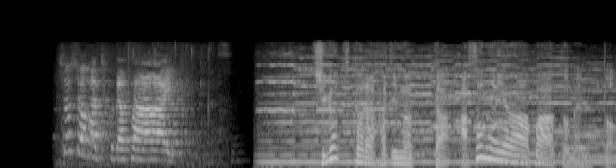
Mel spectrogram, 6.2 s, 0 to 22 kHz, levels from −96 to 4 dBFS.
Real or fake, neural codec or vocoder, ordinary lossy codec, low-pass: real; none; none; none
